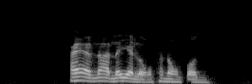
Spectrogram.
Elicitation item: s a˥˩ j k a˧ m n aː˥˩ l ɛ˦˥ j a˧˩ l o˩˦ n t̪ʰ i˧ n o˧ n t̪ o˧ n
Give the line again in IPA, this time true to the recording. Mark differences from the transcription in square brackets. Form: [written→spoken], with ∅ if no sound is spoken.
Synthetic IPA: [s→h] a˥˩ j [k→ʔ] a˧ m n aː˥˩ l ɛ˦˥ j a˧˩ l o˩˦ [n→ŋ] t̪ʰ [i˧→a˧] n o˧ [n→ŋ] t̪ o˧ n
